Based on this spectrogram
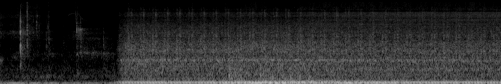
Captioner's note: tank rumbling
